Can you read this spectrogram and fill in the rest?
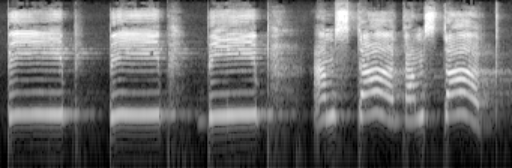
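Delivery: high beeps and calls of distress; acted high-pitched alarm; little truck's cry. A narrator's reading. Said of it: "cried the little blue truck".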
